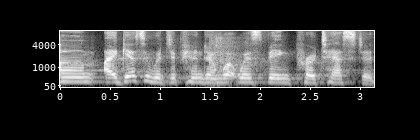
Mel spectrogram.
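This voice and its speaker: Against noticeable background noise, a woman with an American accent speaks at a moderate pace and fairly low pitch with fairly even intonation. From US West Coast, Los Angeles. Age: 70s. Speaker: artist. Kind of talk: audience Q&A. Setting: lecture hall with audience. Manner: halting.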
